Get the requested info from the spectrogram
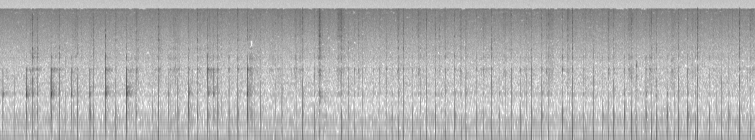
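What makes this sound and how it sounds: Fingertips tap rapidly and irregularly on the cut face of a large, round, solid-wood slice of tree trunk. The taps are short and dry, some with a brief mid-pitched knock, over a steady low hum.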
